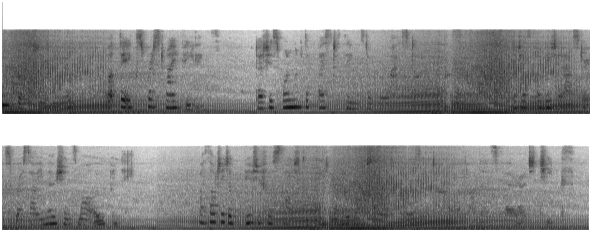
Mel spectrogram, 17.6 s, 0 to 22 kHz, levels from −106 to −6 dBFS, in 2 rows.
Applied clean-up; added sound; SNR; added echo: none; Motorcycle / Engine; -3 dB; none.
